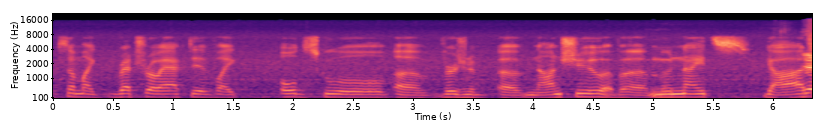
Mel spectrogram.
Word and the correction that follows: Khonshu: I think it's K-H. I've always pronounced Khonshu.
